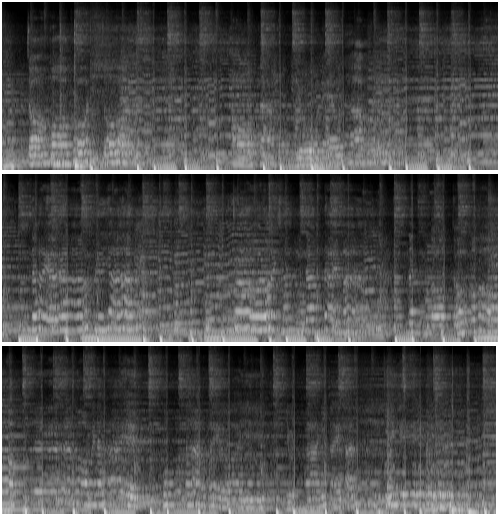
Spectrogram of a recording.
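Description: Live Thai band playing ramwong dance music on electric guitars and drum kit, with a singing voice over a steady, even drum beat and bass.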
